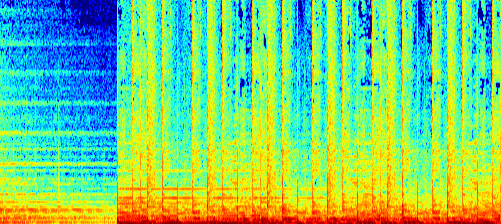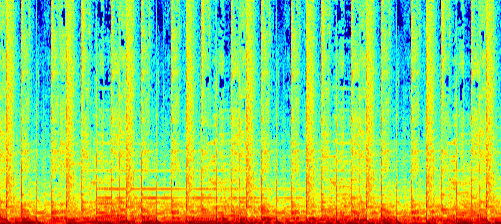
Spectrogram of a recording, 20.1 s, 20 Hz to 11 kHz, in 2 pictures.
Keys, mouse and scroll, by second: 0.3-1.0 drag, 1.2-2.2 drag, 3.5 click, 4.9 alt+middle click, 7.6 click, 7.8 click, 8.1 s, 9.0 ctrl+click, 9.1 ctrl+click, 10.4 alt+middle click, 11.8 ctrl+click, 11.9 ctrl+click, 12.6 ctrl+click, 15.4 alt+middle click, 18.9 ctrl+click.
